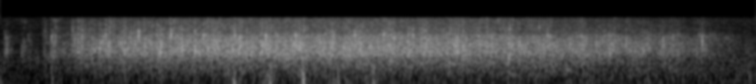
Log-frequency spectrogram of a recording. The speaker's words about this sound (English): I guess it's pretty exciting to be from Microsoft and come to an Apple developer conference and actually get applause when you come up on stage.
